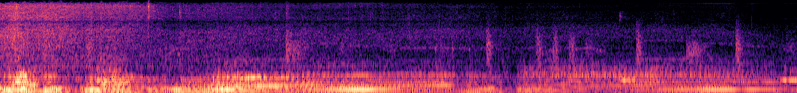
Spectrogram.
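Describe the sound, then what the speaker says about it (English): Car engine idling and revving steadily after a new water pump, thermostat and crank position sensor were fitted, with a loud, continuous rumble and shifting revs. "I'm just letting the car run so we can fill up with new coolant."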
